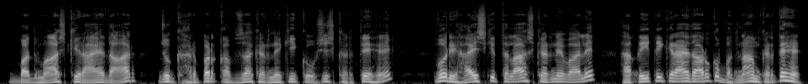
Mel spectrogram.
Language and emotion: Urdu, disgusted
